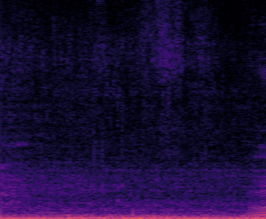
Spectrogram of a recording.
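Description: Truck engine running and a steady low rumble of slow driving on an unpaved dirt street, heard from inside the cab.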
